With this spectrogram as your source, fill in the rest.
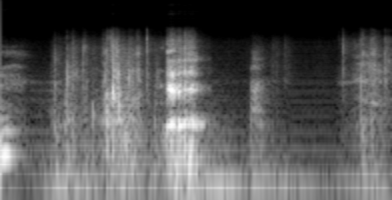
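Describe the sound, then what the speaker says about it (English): A woman lets out a short, close burp while doing her makeup, a single throaty belch set among quiet chatter and small handling noises. "is it still cool to burp on the internet?"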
